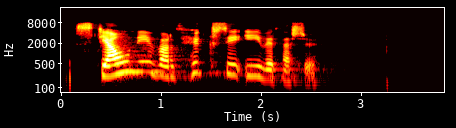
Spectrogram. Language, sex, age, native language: Icelandic, female, 40-49, English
